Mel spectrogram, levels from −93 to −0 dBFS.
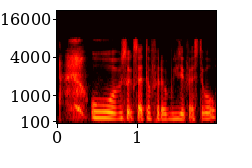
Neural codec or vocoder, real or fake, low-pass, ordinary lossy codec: none; real; none; none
